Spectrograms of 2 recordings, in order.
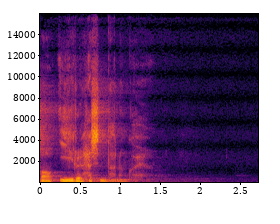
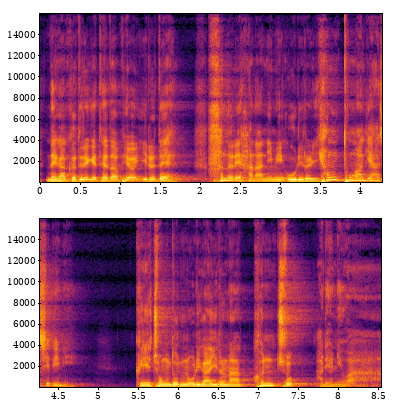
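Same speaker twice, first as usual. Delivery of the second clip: loud, declamatory Bible reading; forceful pulpit reading; scripture reading; 2 semitones higher, 8 dB louder than usual. Acted. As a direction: proclaim the verse firmly to the congregation. Reads scripture aloud to congregation.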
